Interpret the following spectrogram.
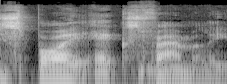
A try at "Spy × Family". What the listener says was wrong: Yeah, I don't think you pronounce. I think you just go Spy Family.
